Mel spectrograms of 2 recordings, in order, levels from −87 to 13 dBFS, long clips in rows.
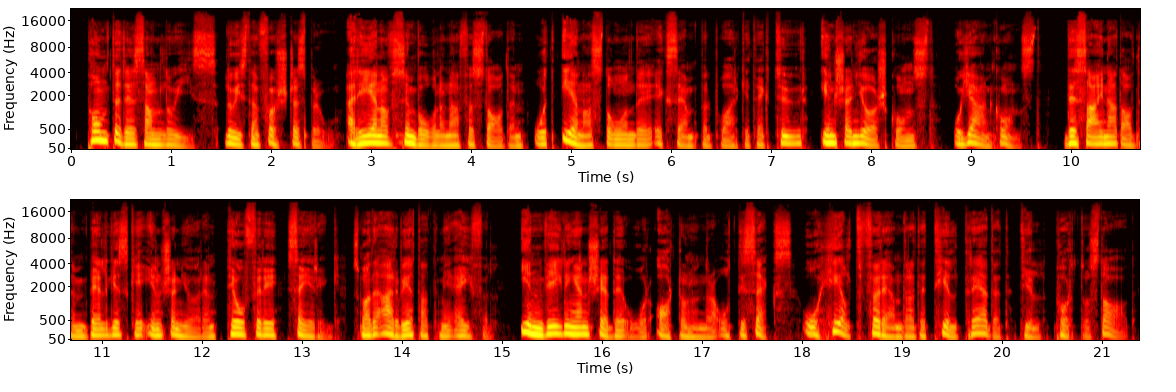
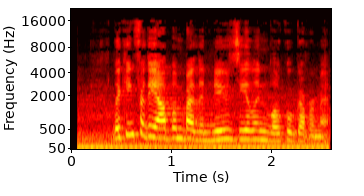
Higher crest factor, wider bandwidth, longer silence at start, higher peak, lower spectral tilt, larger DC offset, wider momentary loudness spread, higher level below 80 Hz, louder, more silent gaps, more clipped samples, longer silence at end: about the same, 18 dB vs 18 dB; first, 18.5 kHz vs 16.5 kHz; about the same, 0.15 s vs 0.05 s; about the same, -4 dBFS vs -2 dBFS; first, -6.5 dB/octave vs -5 dB/octave; neither; first, 14 LU vs 8 LU; second, -52 dBFS vs -32 dBFS; second, -24 LUFS vs -20 LUFS; neither; neither; first, 0.15 s vs 0 s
